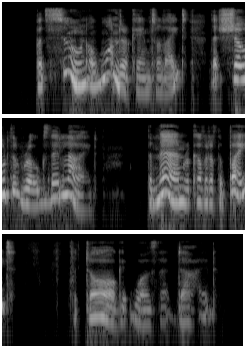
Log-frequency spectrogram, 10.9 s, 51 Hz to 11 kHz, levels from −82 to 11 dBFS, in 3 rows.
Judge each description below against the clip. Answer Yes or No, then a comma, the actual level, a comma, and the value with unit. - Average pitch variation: No, wide, 8.4 semitones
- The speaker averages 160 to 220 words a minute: No, slow, 135 wpm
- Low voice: No, high, 195 Hz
